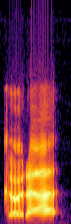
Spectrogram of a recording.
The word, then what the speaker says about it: Godot: of uh picking up Godot yeah or I think it's pronounced gdo I have no idea yes gdo like like the fellow you wait for I believe yeah that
